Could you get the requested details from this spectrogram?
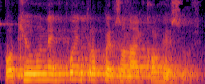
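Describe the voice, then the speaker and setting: Young male preacher, high voice, emotional sermon testimony, echoey tinny recording. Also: fast. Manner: emotional storytelling, addressing the congregation directly. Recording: echoey, tinny phone-like sound.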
